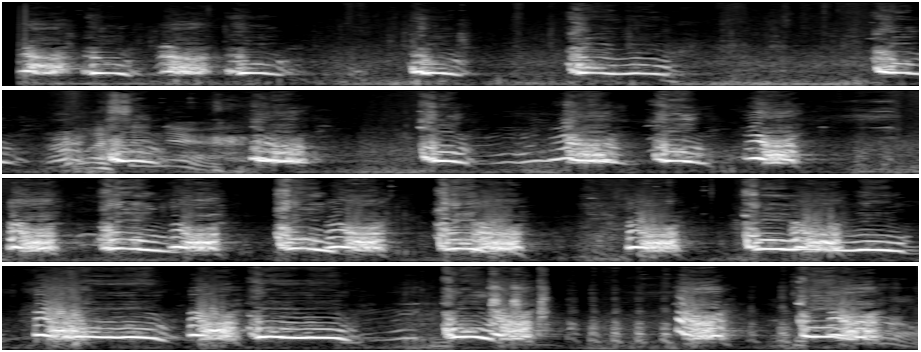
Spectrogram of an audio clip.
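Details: Coonhounds barking excitedly at a squirrel trapped inside a pig sculpture; loud harmonic barks and bawling yelps come in rapid, irregular bursts, several dogs overlapping, with faint human voices early on.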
